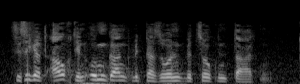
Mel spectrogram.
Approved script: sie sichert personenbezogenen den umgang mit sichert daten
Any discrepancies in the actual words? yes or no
yes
